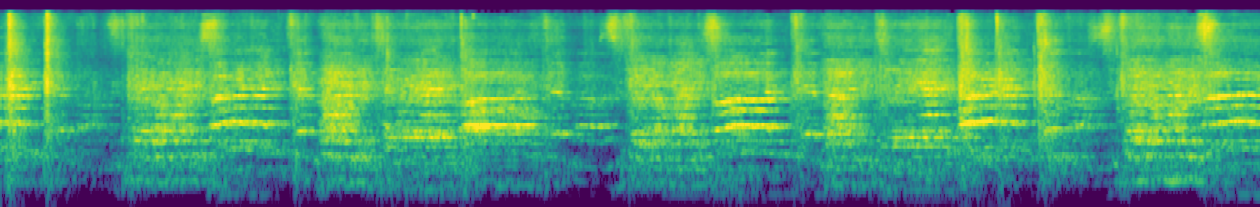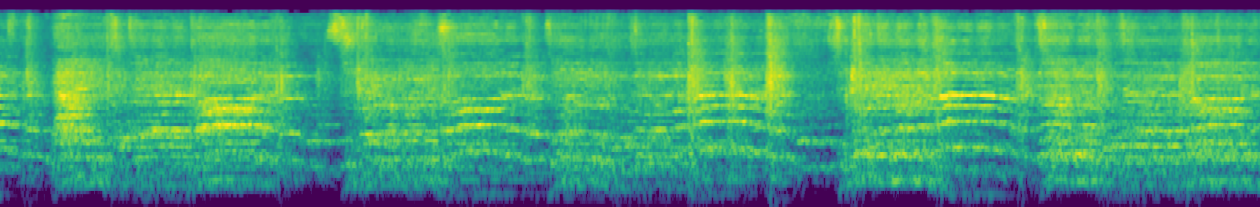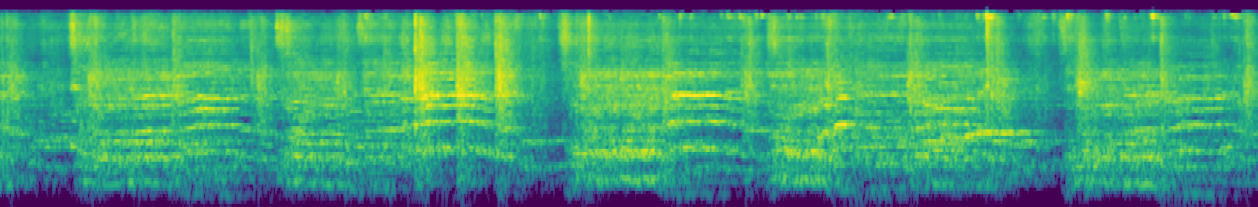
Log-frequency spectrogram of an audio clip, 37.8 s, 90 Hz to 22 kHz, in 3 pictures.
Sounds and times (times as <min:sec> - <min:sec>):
Choir: 0:00.0 - 0:37.7.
